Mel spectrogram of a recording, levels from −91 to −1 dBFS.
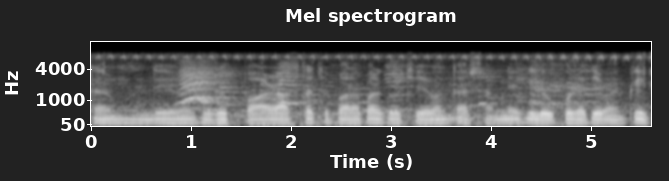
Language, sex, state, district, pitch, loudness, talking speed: Bengali, male, West Bengal, Kolkata, 100 Hz, -17 LUFS, 75 wpm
